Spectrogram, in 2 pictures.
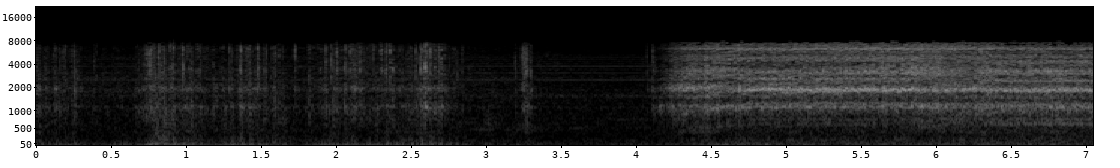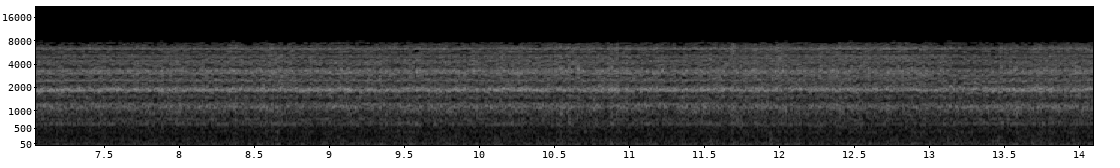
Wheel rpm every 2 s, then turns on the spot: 20, 10, 120, 160, 160, 160, 160.
0-4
